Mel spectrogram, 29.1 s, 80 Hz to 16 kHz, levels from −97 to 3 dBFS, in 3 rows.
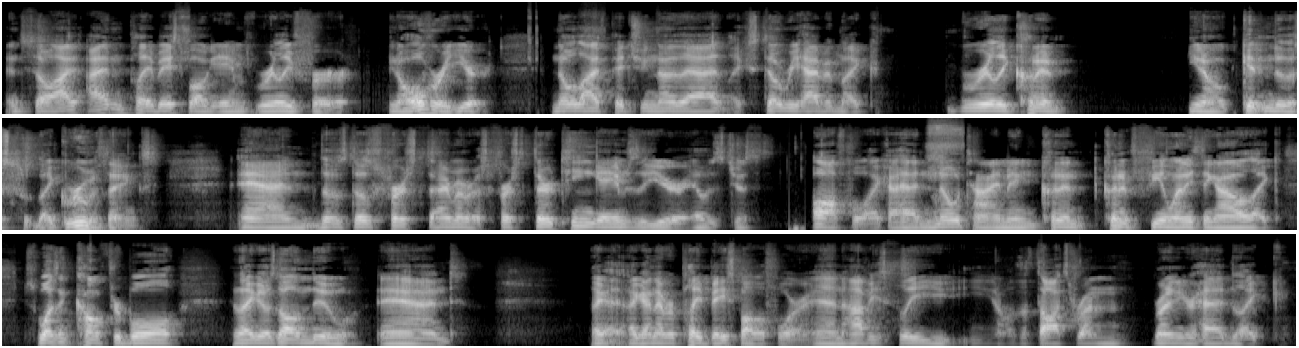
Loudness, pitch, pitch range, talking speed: -23 LUFS, 95 Hz, 90-100 Hz, 195 wpm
